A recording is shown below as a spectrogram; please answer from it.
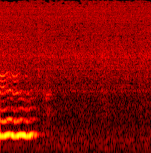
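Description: A woman's unaccompanied voice holds one long note with an even vibrato, the closing note of the song. It fades out about half a second in, leaving faint room tone.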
